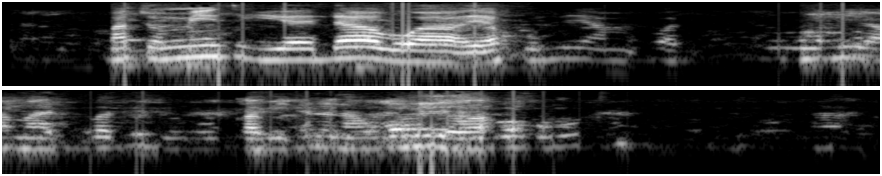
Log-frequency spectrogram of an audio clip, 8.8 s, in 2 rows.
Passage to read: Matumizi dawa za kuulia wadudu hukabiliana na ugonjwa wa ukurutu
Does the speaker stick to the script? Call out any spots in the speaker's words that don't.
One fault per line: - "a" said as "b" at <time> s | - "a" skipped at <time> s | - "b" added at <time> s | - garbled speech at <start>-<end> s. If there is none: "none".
- "ya" added at 1.4 s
